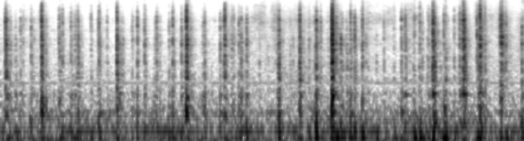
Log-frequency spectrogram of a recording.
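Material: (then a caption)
Plastic. Fingertips tap a thin plastic CD case, first held upright and then held flat, making a quick, irregular run of dry, light clicks. Each tap is short and bright with almost no ring. A faint low hum sits underneath.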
